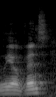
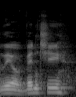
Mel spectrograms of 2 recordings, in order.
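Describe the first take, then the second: First: The second word is a single syllable. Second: The second word ends with an extra 'ee' syllable. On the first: The speaker calls it right. "the proper way to pronounce it is Leo Vince" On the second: The speaker calls it wrong. "I said Leo Vinci. That's because the owner that sold it to me pronounced it that way"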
